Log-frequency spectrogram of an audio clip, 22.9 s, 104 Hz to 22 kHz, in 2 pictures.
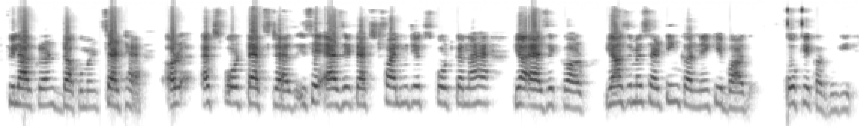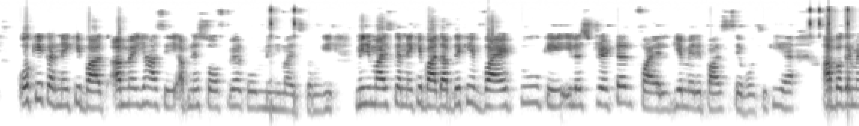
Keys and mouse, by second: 10.6 click, 15.2 click, 22.3 click.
